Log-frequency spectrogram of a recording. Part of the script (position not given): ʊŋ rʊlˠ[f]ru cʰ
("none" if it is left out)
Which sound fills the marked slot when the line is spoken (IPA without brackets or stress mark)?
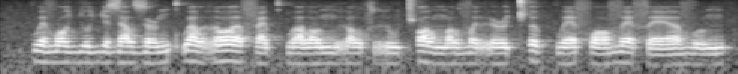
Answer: f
